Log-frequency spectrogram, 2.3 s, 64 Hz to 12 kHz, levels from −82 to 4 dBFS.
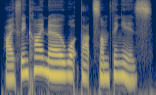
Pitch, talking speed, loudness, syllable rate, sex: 190 Hz, 205 wpm, -17 LUFS, 4.6 syllables/s, female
